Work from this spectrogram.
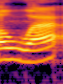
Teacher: ada waw yang bertasydid. Ini cara bacanya ditekan saja kemudian langsung diidghamkan ke dalam huruf waw ataupun dileburkan.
